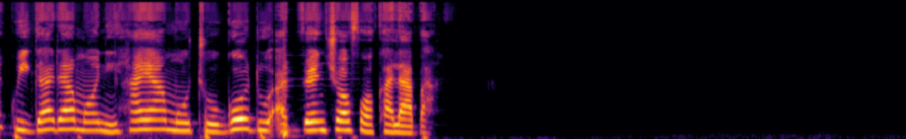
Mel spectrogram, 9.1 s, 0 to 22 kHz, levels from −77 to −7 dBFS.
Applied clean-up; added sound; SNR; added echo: neural mask model DeepFilterNet 3.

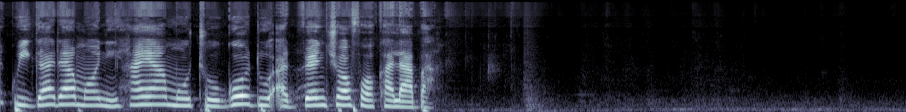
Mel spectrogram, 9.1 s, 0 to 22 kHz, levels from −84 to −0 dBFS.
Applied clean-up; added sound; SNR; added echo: none; none; none; none.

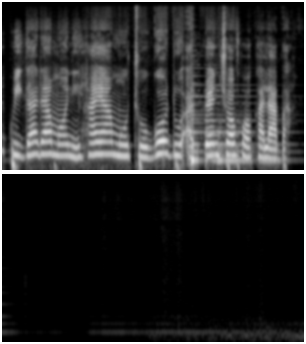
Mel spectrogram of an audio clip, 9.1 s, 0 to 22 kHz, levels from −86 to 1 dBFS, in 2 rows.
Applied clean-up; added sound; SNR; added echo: neural mask model RNNoise.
